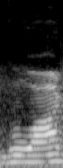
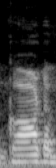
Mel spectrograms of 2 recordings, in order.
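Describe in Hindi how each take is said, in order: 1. g के बाद 'w' जैसी ग्लाइड आती है। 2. g सीधे स्वर में चला जाता है। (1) "गुआड नहीं बोलेंगे" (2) "गॉड बोलेंगे"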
